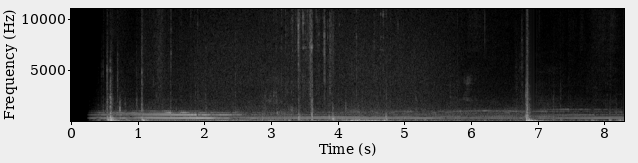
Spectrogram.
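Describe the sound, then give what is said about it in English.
Inside a car with a steady low hum, a few sharp clunks and a window motor whirring, then a loud door thunk near the end, all fairly loud. “I love meeting people in cars. This is my office.”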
